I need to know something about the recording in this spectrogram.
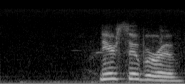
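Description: A woman speaks to the listener close by.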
